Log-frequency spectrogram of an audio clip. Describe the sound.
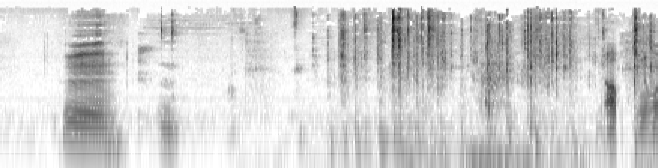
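Rapid, steady clatter of typing a message into a private chat on a computer keyboard, fairly loud, starting partway through and continuing to the end, with brief voice sounds before and during it.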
